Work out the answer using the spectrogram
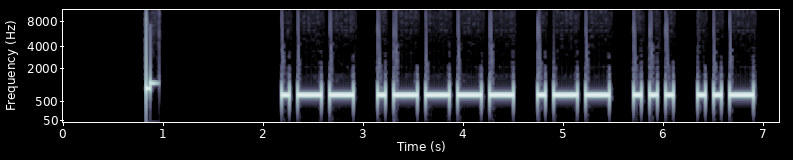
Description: Morse code, heard as a keyed tone, about 15 wpm, 700 Hz. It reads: W1WSU
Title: USA Callsign DE Callsign - 5 Characters - 15wpm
